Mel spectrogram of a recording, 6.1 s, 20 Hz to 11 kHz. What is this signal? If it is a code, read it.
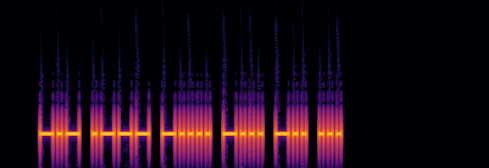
Morse code, heard as a keyed tone, about 22 wpm, 700 Hz. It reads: KJ6BDS
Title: USA Call Signs - 6 Characters - Repeated 2x - 22wpm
